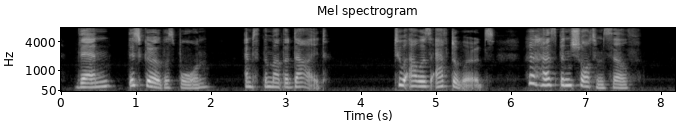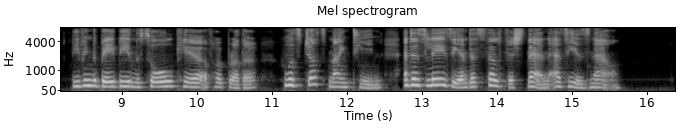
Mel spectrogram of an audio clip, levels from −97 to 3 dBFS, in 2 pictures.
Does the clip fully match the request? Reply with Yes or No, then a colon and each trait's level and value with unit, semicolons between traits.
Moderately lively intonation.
No: wide, 5.7 semitones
